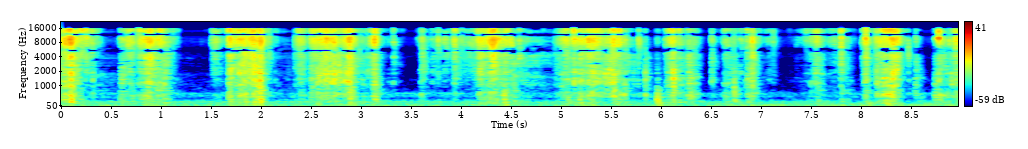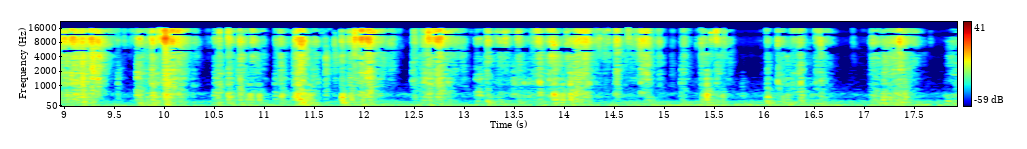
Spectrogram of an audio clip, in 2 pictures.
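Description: Thin wood wall paneling being broken and torn off by hand: repeated irregular cracking, snapping and splintering crunches.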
